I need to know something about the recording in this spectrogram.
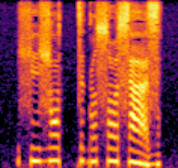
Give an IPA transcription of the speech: ɬ y ɮ ɔ tː ə ɡ y sˤ o s a z

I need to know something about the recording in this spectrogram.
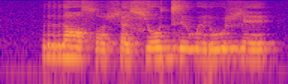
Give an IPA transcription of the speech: r a sˤ ʉ ɬ ɐ ɕ o d͡z ɨ w ɨ ɾ u ɮ e

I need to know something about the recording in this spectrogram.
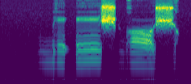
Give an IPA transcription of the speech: ɡ͡b e ʔ eː ʃ ɡ ɔ ʃ

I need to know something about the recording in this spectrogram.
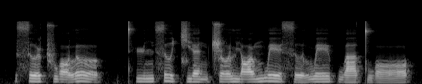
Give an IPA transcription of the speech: s ɹ̩˧˥ ʈ͡ʂ w ɔ˨˩ l ɤ˥˩ | t̪ʰ y˧˥ n s ɹ̩˥˩ t͡ɕ j ɛ˨˩ n ʈ͡ʂ ɤ˧˥ l j ɑ˧˥ ʊ̯ m w e˥˩ ɪ̯ s ɹ̩˨˩ l w e˥ ɪ̯ p w ä˧˥ t̪ w ɔ˨˩˦

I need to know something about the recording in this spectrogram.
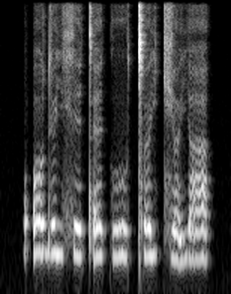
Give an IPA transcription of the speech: ʔ ɔ d ø j x e tʼ ɛ k u ǀ œ j t͡ɕ œ j a

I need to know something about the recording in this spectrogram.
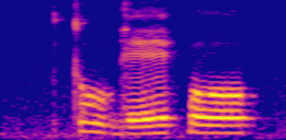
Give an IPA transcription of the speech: t u˦˨ ɡ eː˨˦ k͡p o˦

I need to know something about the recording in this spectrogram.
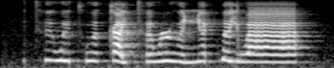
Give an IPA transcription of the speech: t̪ʰ ɨ˧ w ɨ˨˩˨ t̪ʰ u˧˥ ə̯ k a˨˩ j t̪ʰ ə˧˥ w ɹ u˨˩ ə̯ ɲ əː˦˥ t̚ w ə˧ j w aː˧

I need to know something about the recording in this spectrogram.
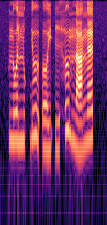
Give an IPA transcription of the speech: n u˧ ə̯ ɲ u˧ k̚ j ɯː˥˨ ʔ ɤː˩˧ j ʔ i˩˧ h ɯː˥˨ m n aː˩˧ ŋ ɛː˧˥ k̚

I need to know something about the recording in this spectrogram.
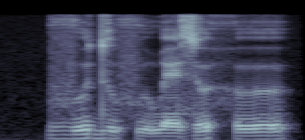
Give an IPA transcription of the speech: v u d u f u w ɛ z ʊ h ʊ

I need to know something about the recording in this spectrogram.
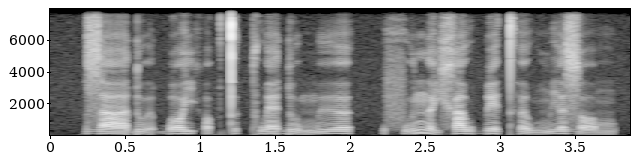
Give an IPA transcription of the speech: z aː˨˩ ɗ ṵ˧˨ ə̯ ɓ ɔ˧ j ʔ ɔ˨˩ k̚ t̪ ə˦˥ t̚ k w ɛ˨˦ ɗ u˧˩ m ɨ˧ ə̯ | f ṵ˧˥ n ə̰˧˨ j x a˧ w ɓ e˨˦ t̪ʰ ə˨˩ w m i˧ ə̯ z ɔ˨˩ m

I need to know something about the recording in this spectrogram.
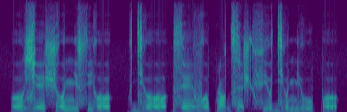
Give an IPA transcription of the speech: ɤː ʑ eː ʃ ɤ nʲ o s j ɤ | dʲ ɤː | z eː v ɤ p ɳ ɔ d z ɛ ʃ fʲ o dʲ oː nʲ uː p ɤ

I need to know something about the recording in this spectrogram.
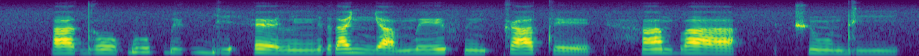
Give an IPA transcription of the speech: a˨ d oː˨ ɓ u˦ ɓ ɪ˨˦ ɡ͡b i˨ h ɛ˦˨ l ĩ˨ r a˦ ɲ a˨ m eː˦ f ĩ˨ k a˦ t e˨ | h ã˦ b a˦˨ | t͡ʃ ũ˨ d i˨

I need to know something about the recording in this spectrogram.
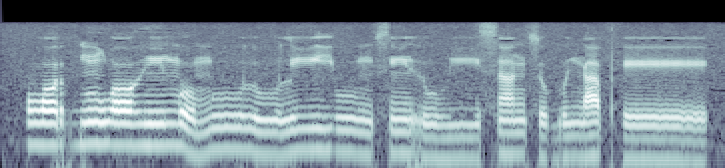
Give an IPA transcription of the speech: β ɔ˦ r ɡ͡b ũ˦ w ɔ˦ ɣ ĩ˦ m o˨ m uː˦ l uː˨ l iː˦ j uː˦˨ ŋ s ĩ˦ r u˨ β iː˨ s ã˦ ŋ s ʊ˨ ɡʷ i˨ ŋ a˦ pʰ eː˨

